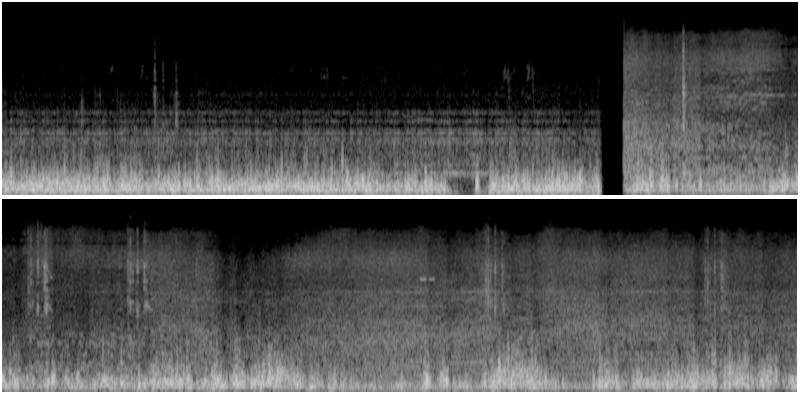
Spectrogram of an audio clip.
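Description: Heavy wind rumbling against the microphone, with a brief dropout partway through and no clear birdsong.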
